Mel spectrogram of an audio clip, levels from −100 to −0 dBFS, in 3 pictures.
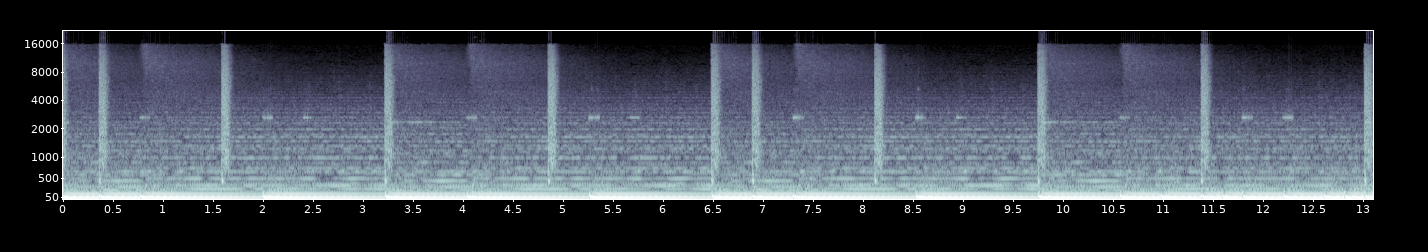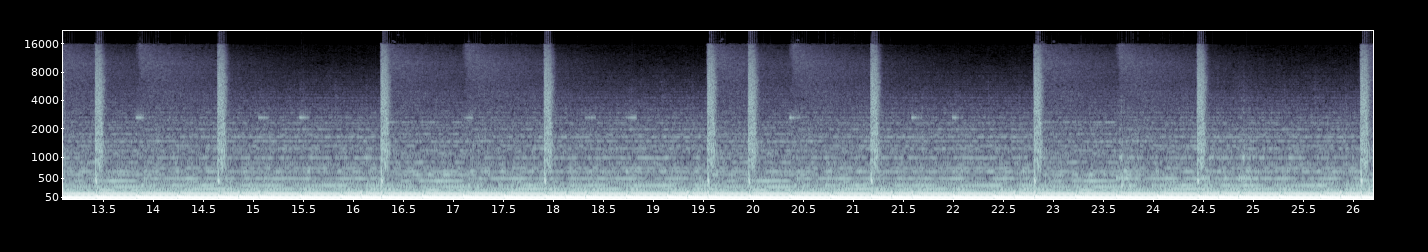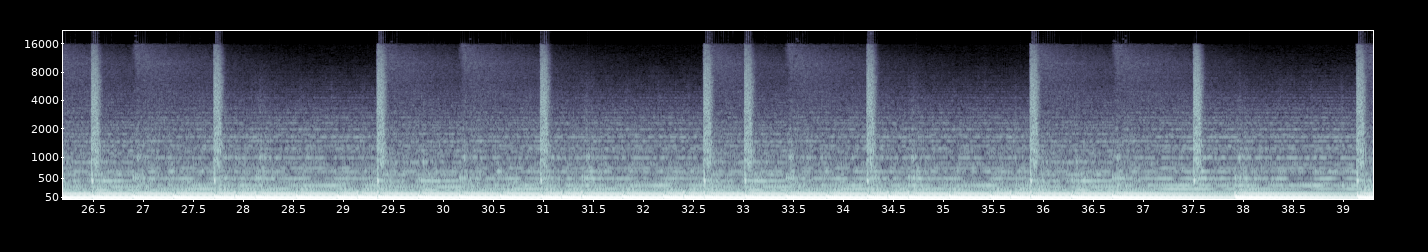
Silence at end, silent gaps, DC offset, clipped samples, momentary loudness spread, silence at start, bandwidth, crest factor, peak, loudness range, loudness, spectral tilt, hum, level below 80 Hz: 0 s; none; under 0.1%; 2%; 3 LU; 0 s; 10.5 kHz; 4 dB; 0 dBFS; 2 LU; -10 LUFS; -6 dB/octave; none; -6 dBFS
